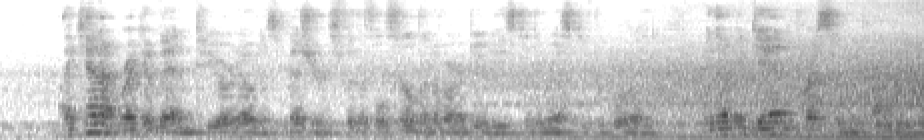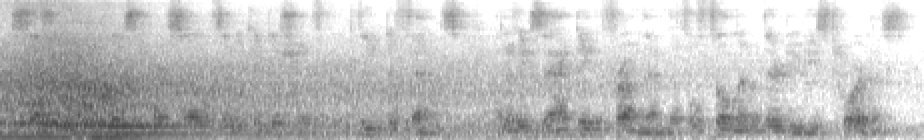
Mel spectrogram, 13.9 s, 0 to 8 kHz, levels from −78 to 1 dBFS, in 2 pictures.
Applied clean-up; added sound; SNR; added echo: none; Car passing by; -1 dB; reverberation time 0.6 s.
